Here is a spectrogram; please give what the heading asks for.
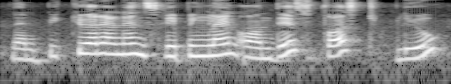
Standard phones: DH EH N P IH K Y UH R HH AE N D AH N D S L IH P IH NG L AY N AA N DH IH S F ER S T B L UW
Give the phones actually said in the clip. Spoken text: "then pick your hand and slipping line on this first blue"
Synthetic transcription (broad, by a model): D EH N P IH K Y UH R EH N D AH N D S L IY P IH NG L AY N AA N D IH S F ER S T B L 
